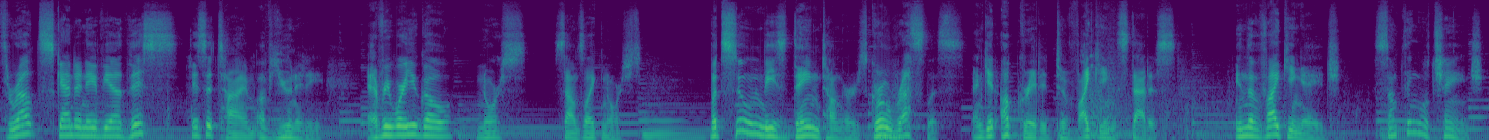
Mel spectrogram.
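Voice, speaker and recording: A man's voice: medium pitch, very animated, a little slow. A man narrating a scripted history of a language in a playful, wry storytelling manner. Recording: narration with faint background music.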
